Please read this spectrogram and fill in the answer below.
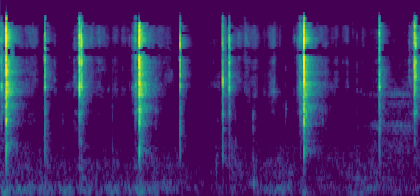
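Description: Vosteed Raccoon button-lock folding knife being worked open and closed: a series of sharp metallic clicks and snaps from the blade and lock, about eight or nine in all, the loudest about a second and a half in and about three seconds in. The action is a little stiff, which the owner puts down to the knife being new and still cold from the mailbox.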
